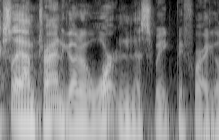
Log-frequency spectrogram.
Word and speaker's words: Wharton: It is W-H-A-R-T-O-N. Yes, correct. Yes. Down over there by Victoria. Wharton. Yeah, Wharton.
